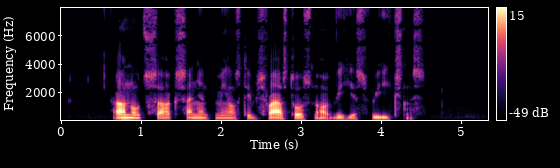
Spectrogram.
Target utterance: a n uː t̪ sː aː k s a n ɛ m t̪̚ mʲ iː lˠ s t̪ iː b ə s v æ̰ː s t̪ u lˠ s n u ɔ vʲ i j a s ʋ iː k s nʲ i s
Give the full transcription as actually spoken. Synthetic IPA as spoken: a n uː t̪ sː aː k s a ɲ ɛ m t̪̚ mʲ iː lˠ s t̪ iː b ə s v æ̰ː s t̪ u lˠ s n u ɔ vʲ i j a s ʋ iː k s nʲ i s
